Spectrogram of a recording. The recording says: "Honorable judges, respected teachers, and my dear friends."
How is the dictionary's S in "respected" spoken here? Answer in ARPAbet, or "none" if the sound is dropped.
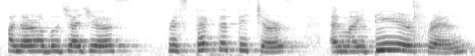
S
